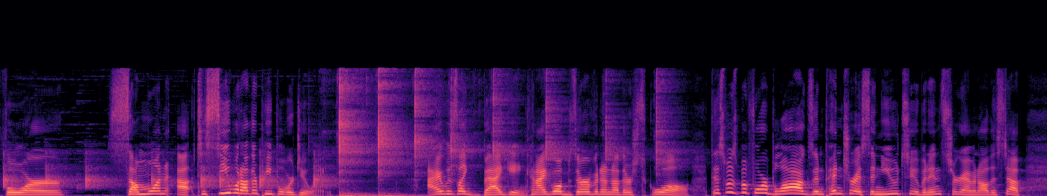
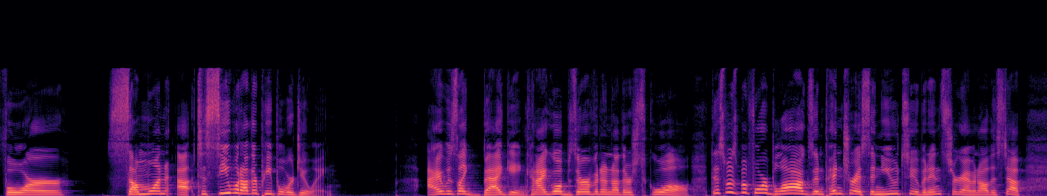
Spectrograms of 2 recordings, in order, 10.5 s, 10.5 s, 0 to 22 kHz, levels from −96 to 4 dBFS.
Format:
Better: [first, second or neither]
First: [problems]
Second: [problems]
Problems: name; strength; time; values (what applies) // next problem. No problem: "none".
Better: second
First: household noises; noticeable; until 6.5 s; 15 dB below the speech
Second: none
